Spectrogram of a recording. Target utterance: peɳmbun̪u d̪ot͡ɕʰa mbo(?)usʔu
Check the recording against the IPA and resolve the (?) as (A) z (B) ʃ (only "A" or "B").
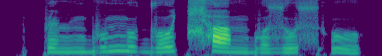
A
